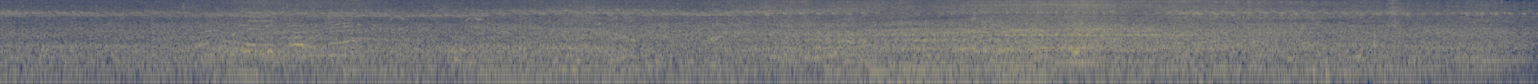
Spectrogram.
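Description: Road traffic: cars driving past on the road, one passing closer and louder about six to seven seconds in, with indistinct voices of people talking in the background.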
